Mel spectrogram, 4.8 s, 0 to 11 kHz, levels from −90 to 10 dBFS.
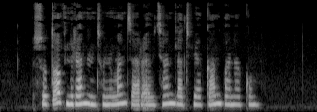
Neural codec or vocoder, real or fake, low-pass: none; real; 9.9 kHz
